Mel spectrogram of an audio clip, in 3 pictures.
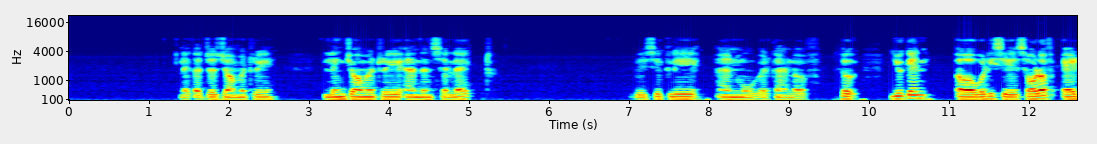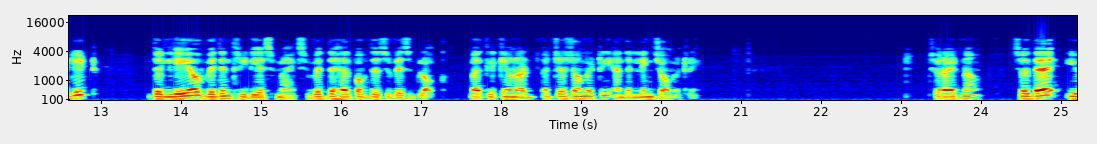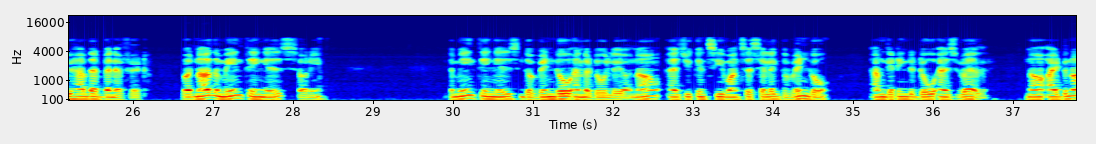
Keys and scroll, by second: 6.9 w, 19.2 ctrl+z, 25.4-26.2 x, 26.1 x, 26.4 x.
